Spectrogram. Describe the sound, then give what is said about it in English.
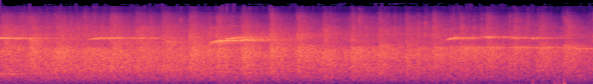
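A church audience applauds a visiting preacher on a Sunday morning, a steady, moderately soft patter of many hands that swells slightly around the middle and carries on evenly for several seconds. “Let's give him a hand, and let's welcome him this morning.”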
